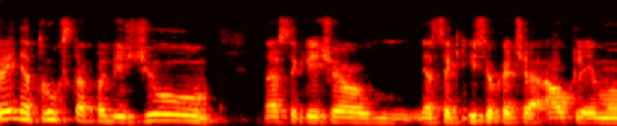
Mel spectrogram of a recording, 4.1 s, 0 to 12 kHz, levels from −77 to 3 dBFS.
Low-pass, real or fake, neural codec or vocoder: 7.2 kHz; fake; codec, 16 kHz, 16 kbps, FreqCodec, smaller model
